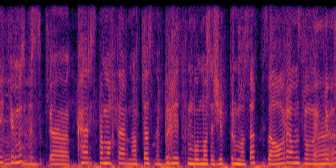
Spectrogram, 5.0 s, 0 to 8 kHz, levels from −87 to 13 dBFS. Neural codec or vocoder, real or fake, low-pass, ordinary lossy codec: codec, 16 kHz, 4 kbps, FreqCodec, larger model; fake; none; none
